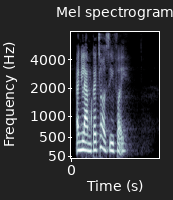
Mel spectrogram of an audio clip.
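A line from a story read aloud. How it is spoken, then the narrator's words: Angry. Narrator (Vietnamese): Cô tức giận nói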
